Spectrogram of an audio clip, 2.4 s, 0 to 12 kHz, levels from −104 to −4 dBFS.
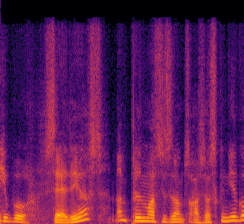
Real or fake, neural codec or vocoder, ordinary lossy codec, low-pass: fake; codec, 16 kHz in and 24 kHz out, 0.6 kbps, FocalCodec, streaming, 2048 codes; AAC, 64 kbps; 10.8 kHz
